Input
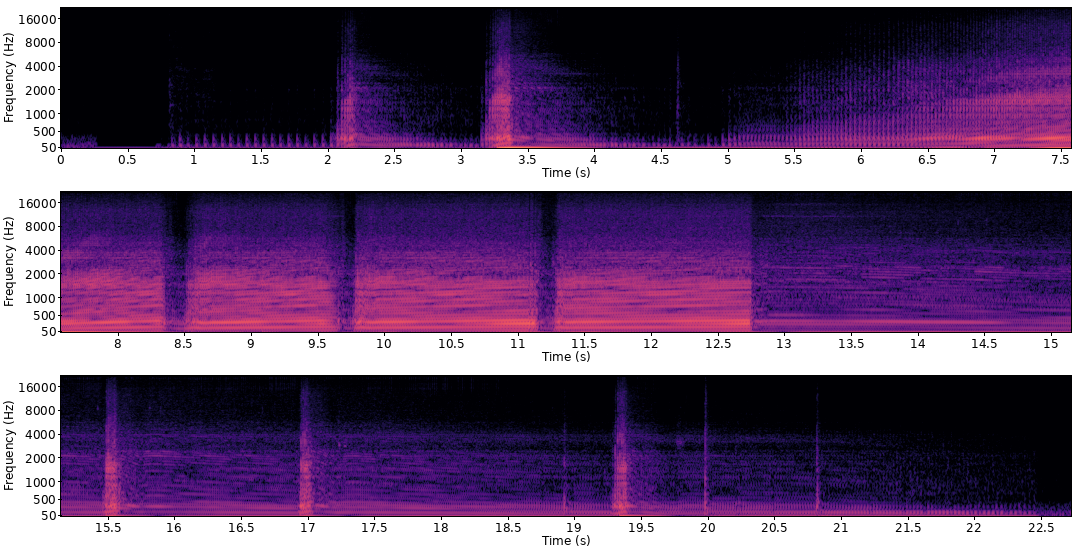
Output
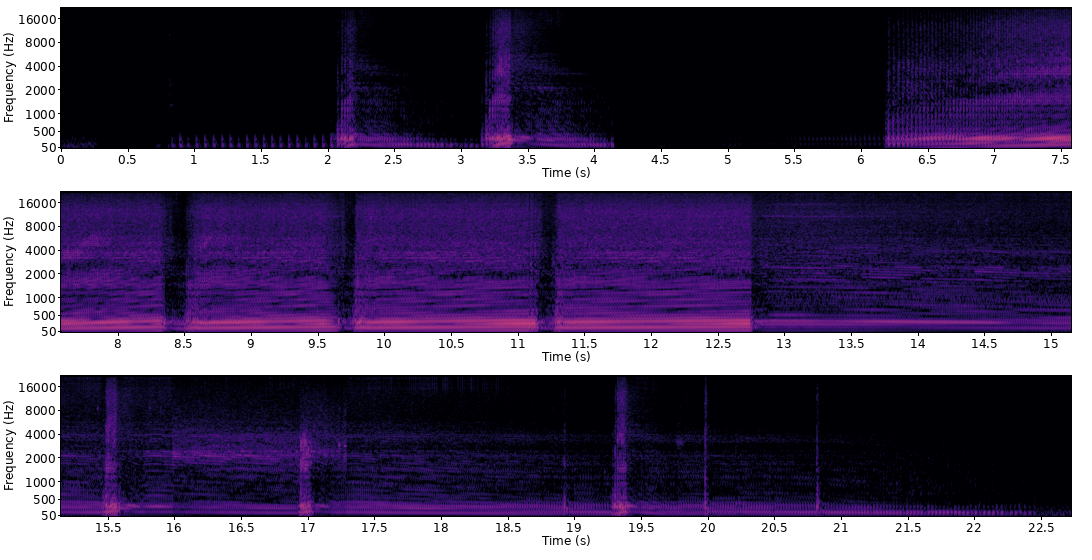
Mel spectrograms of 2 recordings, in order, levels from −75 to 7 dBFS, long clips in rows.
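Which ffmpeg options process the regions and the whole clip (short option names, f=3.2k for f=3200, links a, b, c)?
-filter_complex "[0:a]asettb=1/sr,asplit=3[a][b][c];[a]atrim=end=4.144[d];[b]atrim=start=4.14:end=6.18,asetpts=PTS-STARTPTS,afade=t=in:d=0.004:c=qsin,afade=t=out:st=2.036:d=0.004:c=qsin,agate=range=-33dB:threshold=-27dB:ratio=3:release=100:detection=peak,acompressor=threshold=-52dB:ratio=5:attack=3.2:release=140:knee=1:detection=peak[e];[c]atrim=start=6.176[f];[d][e]acrossfade=d=0.004:c1=hsin:c2=qsin[g];[g][f]acrossfade=d=0.004:c1=qsin:c2=hsin,asettb=1/sr,asplit=3[h][i][j];[h]atrim=end=15.984[k];[i]atrim=start=15.98:end=17.29,asetpts=PTS-STARTPTS,afade=t=in:d=0.004:c=qsin,afade=t=out:st=1.306:d=0.004:c=qsin,equalizer=f=2.4k:w=0.91:g=14,acrossover=split=3100[l][m];[m]acompressor=threshold=-39dB:ratio=4:attack=1:release=60[n];[l][n]amix=inputs=2:normalize=0,aeval=exprs='sgn(val(0))*max(abs(val(0))-0.0106,0)':c=same[o];[j]atrim=start=17.286[p];[k][o]acrossfade=d=0.004:c1=hsin:c2=qsin[q];[q][p]acrossfade=d=0.004:c1=qsin:c2=hsin,highpass=f=110:p=1,highshelf=f=4.9k:g=11.5,acrossover=split=390|3000[r][s][t];[s]acompressor=threshold=-38dB:ratio=4[u];[r][u][t]amix=inputs=3:normalize=0,volume=-8.5dB"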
